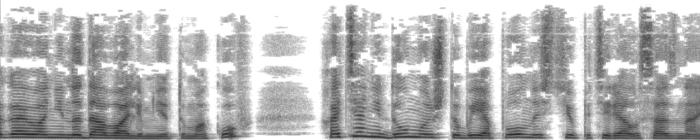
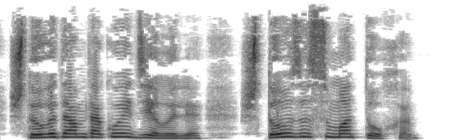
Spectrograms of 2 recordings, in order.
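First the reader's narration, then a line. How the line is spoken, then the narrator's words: Laughing merrily. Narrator (Russian): весело смеясь, спустилась Мэтч со словами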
